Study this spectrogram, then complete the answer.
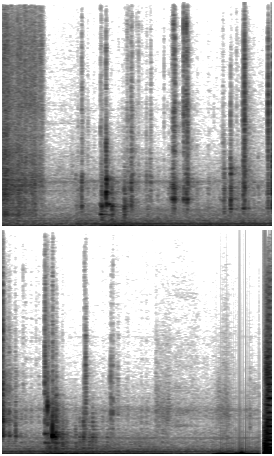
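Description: Eggs sizzle and pop in a hot frying pan.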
